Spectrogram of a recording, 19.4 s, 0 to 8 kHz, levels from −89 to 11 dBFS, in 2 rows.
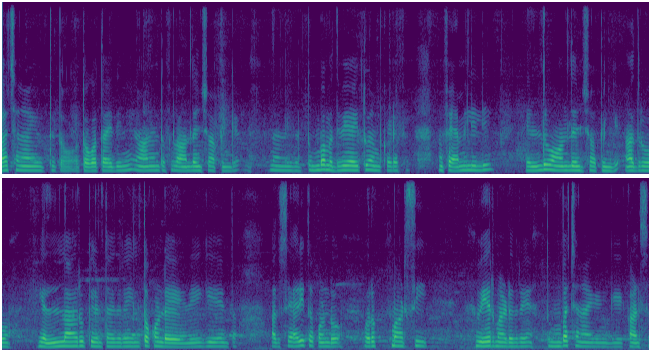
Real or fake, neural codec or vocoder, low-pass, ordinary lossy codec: real; none; none; none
